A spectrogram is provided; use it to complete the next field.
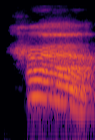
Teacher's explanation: یہاں پر تھوڑا سا آپ آواز کو پکڑنا چاہیے، ہوا کو درمیانی حلق میں روکیں گے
